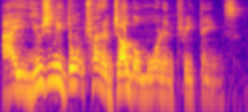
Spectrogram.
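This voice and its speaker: Male workshop instructor, upbeat and pitched a touch high, keeps checking in with the room. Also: normal speed. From Romania. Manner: energetic, checks in with "right?" constantly. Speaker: public speaking instructor. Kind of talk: live workshop talk to a group.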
